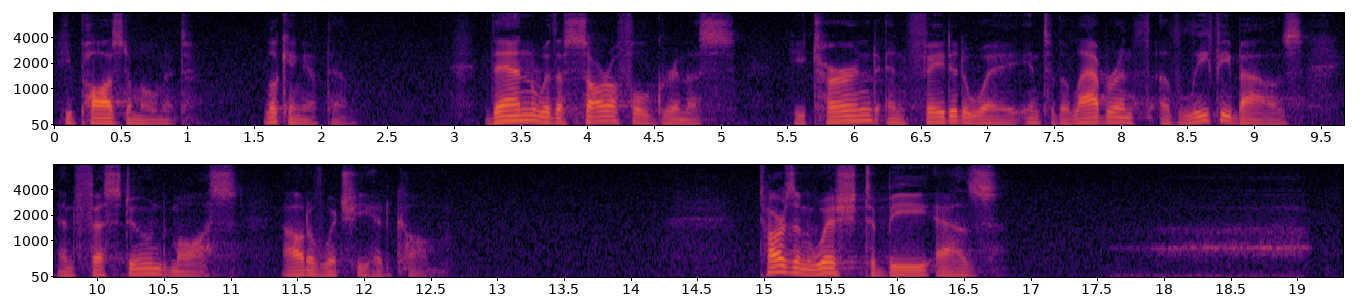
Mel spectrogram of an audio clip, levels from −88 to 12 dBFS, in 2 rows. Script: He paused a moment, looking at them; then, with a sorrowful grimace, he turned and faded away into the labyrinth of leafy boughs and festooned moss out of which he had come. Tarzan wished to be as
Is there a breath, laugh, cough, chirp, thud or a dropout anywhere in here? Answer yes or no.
yes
